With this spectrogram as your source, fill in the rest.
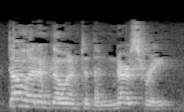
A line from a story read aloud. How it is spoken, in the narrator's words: she shouted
